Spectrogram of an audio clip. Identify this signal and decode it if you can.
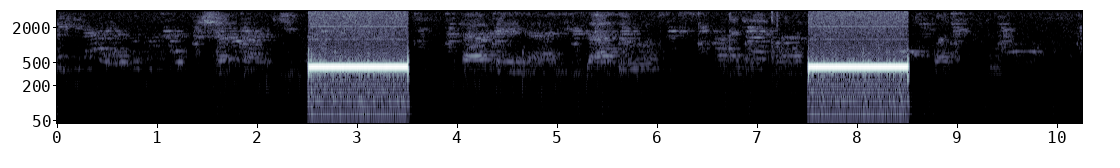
Ringback tone (Europe, 425 Hz), with speech.
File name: out- -2011- - - .1460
